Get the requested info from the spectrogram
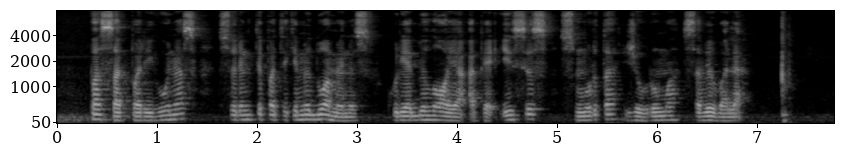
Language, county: Lithuanian, Kaunas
